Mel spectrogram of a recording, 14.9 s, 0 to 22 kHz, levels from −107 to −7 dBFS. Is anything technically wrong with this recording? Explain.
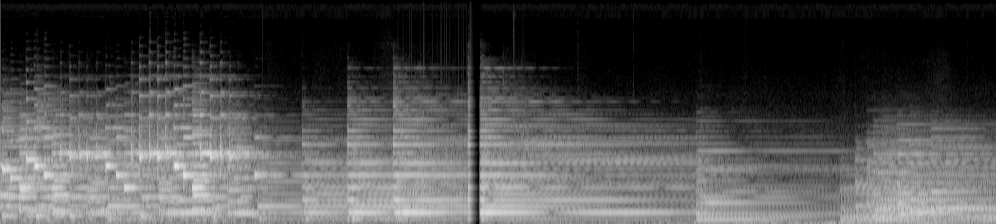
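Yes. Repeated stalls (stutter) occur at 5.95–7.21 s and 7.69–7.93 s: late packets kept emptying the jitter buffer, so the music was stretched with held, fading sound, up to 154 ms per gap, making it drag and stutter. A jitter buffer slow-down follows at 8.72–9.25 s, where repeated short cycles add 55 ms, so the music plays at 91% speed at unchanged pitch.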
